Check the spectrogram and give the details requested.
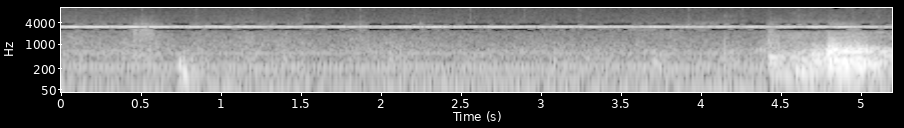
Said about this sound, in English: What's that? What are they testing? Fire alarm. Fire alarm.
